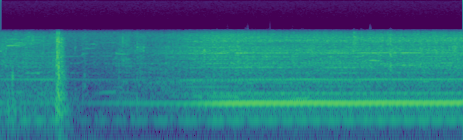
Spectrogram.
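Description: Ford Ranger pickup's engine idling steadily, its hum growing louder after about two and a half seconds, with a single sharp knock about a second in.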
